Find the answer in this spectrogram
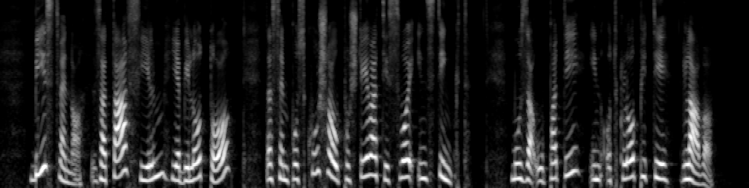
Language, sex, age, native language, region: Slovenian, female, 30-49, Slovenian, Drava region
